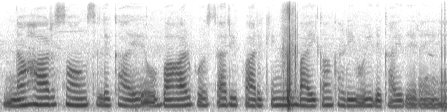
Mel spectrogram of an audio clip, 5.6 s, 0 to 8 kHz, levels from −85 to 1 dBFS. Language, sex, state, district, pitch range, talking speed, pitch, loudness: Hindi, female, Madhya Pradesh, Bhopal, 165-185 Hz, 170 wpm, 175 Hz, -25 LUFS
